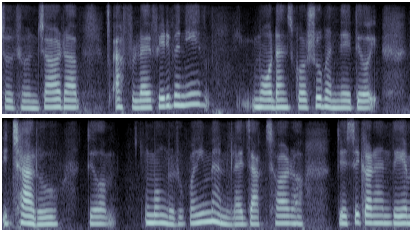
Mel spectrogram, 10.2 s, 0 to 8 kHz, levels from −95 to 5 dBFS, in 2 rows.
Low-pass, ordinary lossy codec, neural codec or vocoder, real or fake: 7.2 kHz; Opus, 32 kbps; codec, 16 kHz, 0.7 kbps, FocalCodec; fake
